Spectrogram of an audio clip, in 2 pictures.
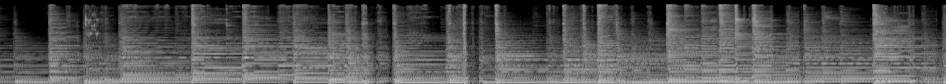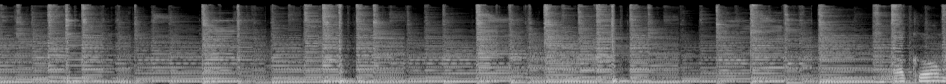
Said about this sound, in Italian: però tu hai scritto una canzone dedicata al mare che ascoltiamo adesso perché vogliamo sentire un frammento di mare mare. Mi ricordo quando la cantaste al primo maggio, partì da un primo maggio del 92 ed è stato un tuo grandissimo successo.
